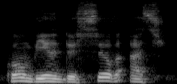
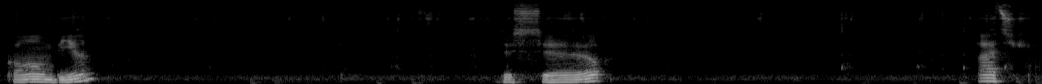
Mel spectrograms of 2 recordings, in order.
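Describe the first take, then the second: First: Said in the usual way. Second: "Combien de sœurs as-tu" split with long pauses; slow dictation. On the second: Shown as a demonstration. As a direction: dictate "Combien" "de sœurs" "as-tu" slowly for the class to write. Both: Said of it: "on peut dire".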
